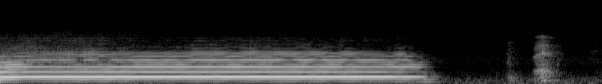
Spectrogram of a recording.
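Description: A baritone horn sustains an open concert B flat for about four seconds, a steady, loud, harmonically rich brass tone that stops abruptly, followed by a brief faint murmur.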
